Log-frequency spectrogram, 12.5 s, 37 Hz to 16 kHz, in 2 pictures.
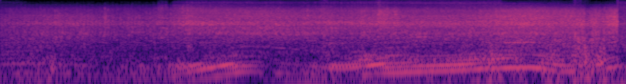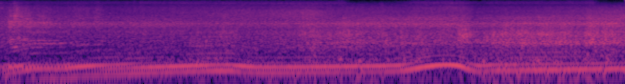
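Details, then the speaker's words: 2020 Toyota Tacoma TRD Pro automatic with check engine light, driving: revs flare as if in neutral right before each shift, then harsh jolting engagement into gear. "if you listen carefully in these next couple of clips you can hear the transmission rev as if it's in neutral right before it shifts and then it chips into gear a little"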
